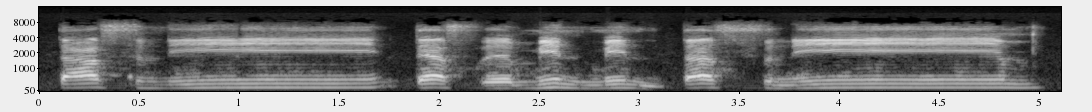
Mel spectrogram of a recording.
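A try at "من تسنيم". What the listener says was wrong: আচ্ছা, এখানে ভাই আপনি গুরুত্বপূর্ণ একটা বিষয় বাদ দিছেন। কি বাদ দিছে বলেন তো হাসান ভাই? গুন্না বাদ দিছে, ঠিক আছে। হ্যাঁ, এটা তো আপনি একটু বুঝে পড়তে হবে। নুন সাকিন।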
